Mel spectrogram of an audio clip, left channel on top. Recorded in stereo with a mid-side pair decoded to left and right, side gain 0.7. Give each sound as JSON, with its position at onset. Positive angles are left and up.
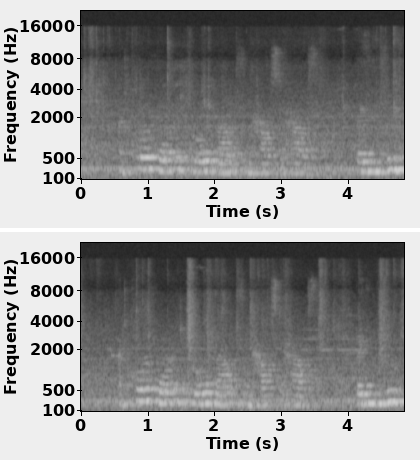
{"t": 0.6, "sound": "a woman speaking", "azimuth_deg": -25, "distance_m": 0.7}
